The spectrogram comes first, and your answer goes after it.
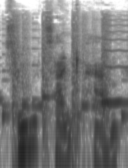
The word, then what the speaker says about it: Tutankham: dark pool well actually it says look two tank ham it says it clearly above and that's how I'm going to pronounce this game this game is on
